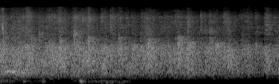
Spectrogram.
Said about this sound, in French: Euh, oui, vous pouvez l'applaudir.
